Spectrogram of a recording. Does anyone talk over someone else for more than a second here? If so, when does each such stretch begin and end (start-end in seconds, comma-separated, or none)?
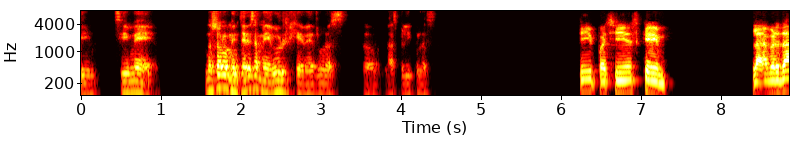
none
